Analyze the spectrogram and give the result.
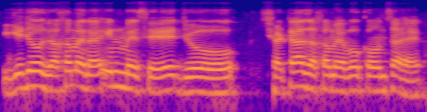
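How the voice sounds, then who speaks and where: Higher-voiced man teaching, dull recording. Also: steady tone, a bit bright. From Pakistan. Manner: reads Arabic terms, then explains each in plain everyday words; asks the class questions and answers them himself. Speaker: religious studies teacher. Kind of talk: classroom lecture explaining a text.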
